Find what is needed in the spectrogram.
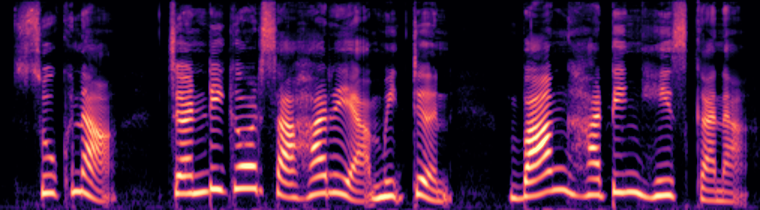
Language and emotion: Santali, neutral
